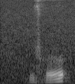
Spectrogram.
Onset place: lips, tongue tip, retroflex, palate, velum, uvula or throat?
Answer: retroflex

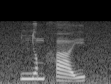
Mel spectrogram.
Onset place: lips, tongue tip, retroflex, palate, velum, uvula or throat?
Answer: palate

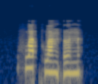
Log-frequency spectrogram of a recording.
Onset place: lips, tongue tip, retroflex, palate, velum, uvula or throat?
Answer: throat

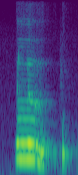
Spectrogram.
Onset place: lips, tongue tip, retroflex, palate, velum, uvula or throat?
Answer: tongue tip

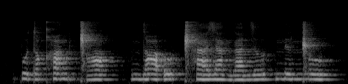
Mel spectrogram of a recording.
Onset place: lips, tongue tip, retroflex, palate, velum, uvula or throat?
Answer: lips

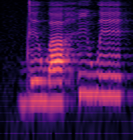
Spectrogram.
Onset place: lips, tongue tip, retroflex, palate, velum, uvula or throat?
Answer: tongue tip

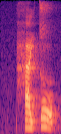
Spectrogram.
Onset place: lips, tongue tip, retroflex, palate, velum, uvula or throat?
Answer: throat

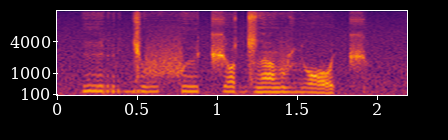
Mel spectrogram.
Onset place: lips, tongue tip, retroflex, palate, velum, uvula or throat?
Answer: tongue tip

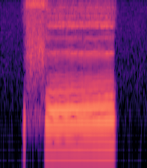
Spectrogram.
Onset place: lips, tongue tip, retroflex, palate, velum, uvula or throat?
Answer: lips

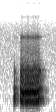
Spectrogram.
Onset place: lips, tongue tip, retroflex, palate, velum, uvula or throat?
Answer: throat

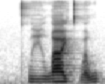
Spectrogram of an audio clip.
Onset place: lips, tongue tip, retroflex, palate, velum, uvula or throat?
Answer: velum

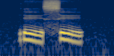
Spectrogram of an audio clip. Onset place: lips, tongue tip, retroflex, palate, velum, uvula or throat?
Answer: tongue tip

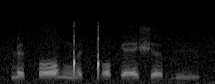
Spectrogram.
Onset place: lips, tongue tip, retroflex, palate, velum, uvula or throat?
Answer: retroflex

